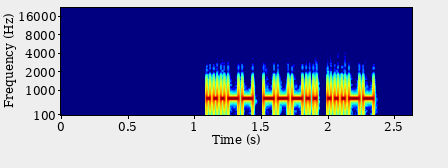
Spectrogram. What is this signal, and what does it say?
Morse code, heard as a keyed tone, about 44 wpm, 700 Hz. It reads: 383
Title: Numbers - 3-Digit 45wpm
